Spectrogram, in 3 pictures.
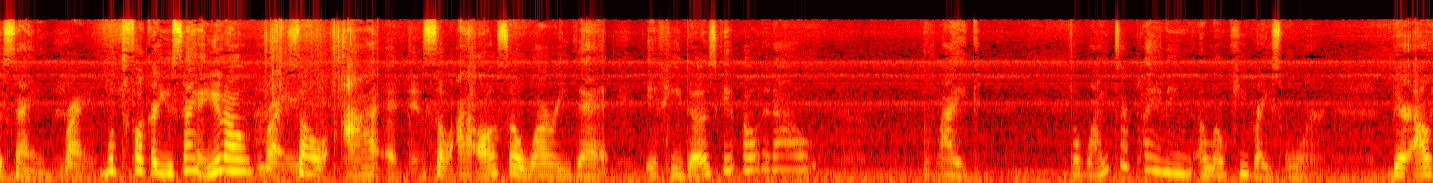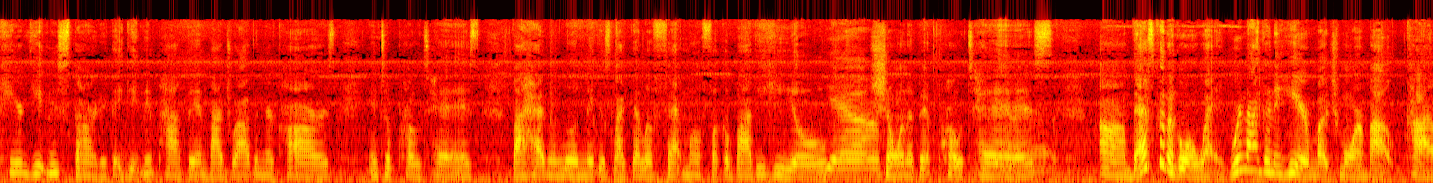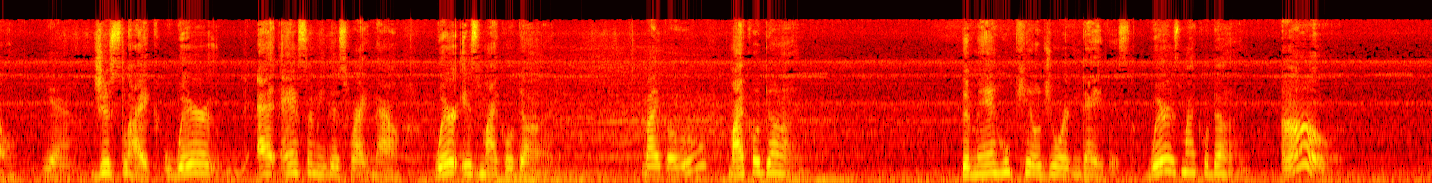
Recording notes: My good friend and I have some great conversations sitting on the front porch and this time, I remembered to hit record! There was no script to follow, just an honest conversation.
